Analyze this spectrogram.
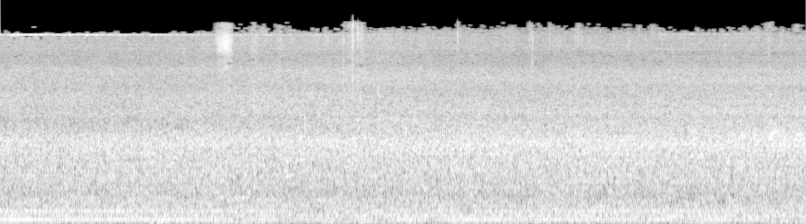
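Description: Steady outdoor background noise: an even rush with a low hum underneath, unchanging throughout.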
